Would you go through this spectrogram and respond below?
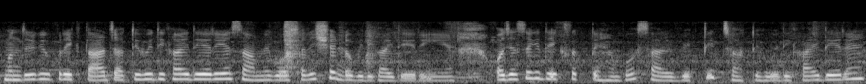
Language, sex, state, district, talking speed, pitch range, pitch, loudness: Hindi, female, Chandigarh, Chandigarh, 240 wpm, 195-240 Hz, 220 Hz, -16 LUFS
